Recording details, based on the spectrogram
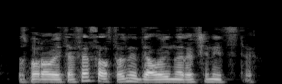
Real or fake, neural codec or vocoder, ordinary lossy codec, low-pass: real; none; MP3, 24 kbps; 7.2 kHz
